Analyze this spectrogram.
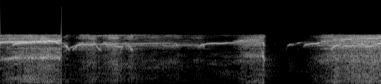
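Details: Peregrine falcon nestlings at Moszna, Pruszków, Poland beg during a breakfast feeding with a loud, rasping scream that runs unbroken, fades slightly, stops for a moment, then resumes strongly.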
